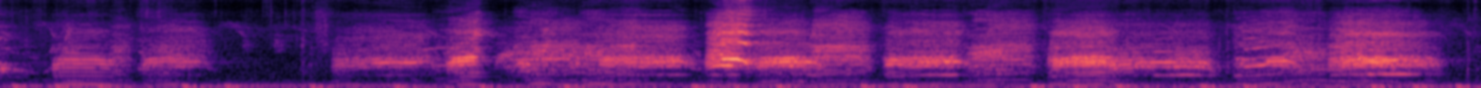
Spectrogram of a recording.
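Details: Farmed geese in Asia honking in bursts, loud brassy nasal calls about once a second, several birds overlapping, over a steady low hum.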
